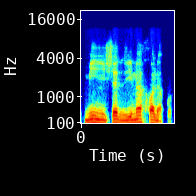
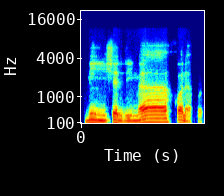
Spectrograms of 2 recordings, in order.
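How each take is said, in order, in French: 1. La voyelle dans ma est courte. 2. La voyelle dans ma est nettement allongée. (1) "d'oublier de faire la prolongation" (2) "J'exagère un peu"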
